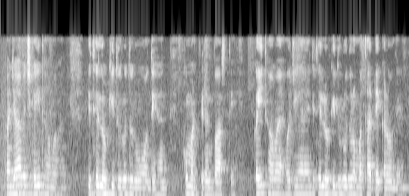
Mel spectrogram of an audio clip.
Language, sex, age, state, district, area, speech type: Punjabi, male, 18-30, Punjab, Gurdaspur, urban, spontaneous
